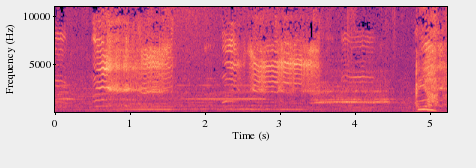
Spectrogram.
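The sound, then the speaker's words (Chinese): A month-old baby abandoned outside a train station cries loudly in high wailing bursts, ending with a sharp wail that rises and falls. “这是哪一家的小宝贝哭得这么惨啊”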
